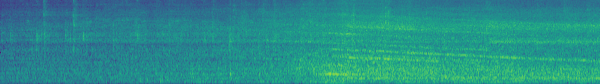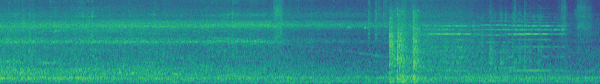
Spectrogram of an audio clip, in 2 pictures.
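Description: London Underground S Stock electric train arriving and braking to a stop, its motor whine falling in pitch over the rumble of the wheels. A short loud burst of noise comes near the end.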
